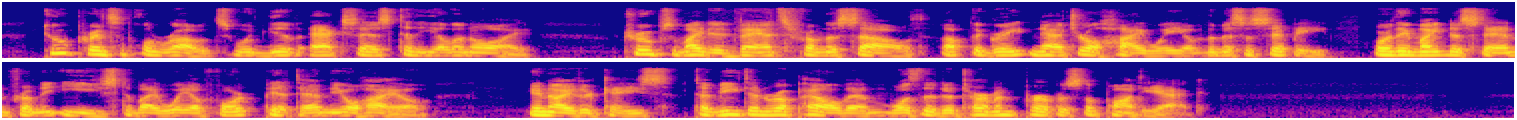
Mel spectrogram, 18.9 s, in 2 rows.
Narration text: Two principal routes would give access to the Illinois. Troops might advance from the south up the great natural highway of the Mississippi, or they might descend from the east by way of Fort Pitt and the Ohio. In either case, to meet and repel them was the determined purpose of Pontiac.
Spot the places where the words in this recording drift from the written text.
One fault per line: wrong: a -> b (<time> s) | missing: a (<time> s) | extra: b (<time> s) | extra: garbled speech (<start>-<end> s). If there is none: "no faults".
no faults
